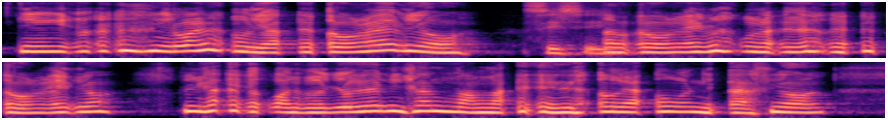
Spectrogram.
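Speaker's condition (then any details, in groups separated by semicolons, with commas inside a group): Moebius syndrome, congenital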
